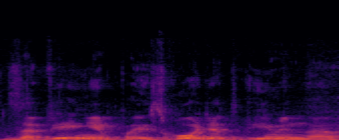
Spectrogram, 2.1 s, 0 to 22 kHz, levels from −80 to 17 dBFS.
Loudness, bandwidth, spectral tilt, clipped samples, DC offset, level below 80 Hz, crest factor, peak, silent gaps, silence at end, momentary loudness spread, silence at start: -28 LUFS; 15 kHz; -6.5 dB/octave; under 0.1%; under 0.1%; -40 dBFS; 16 dB; -12 dBFS; none; 0 s; 5 LU; 0 s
